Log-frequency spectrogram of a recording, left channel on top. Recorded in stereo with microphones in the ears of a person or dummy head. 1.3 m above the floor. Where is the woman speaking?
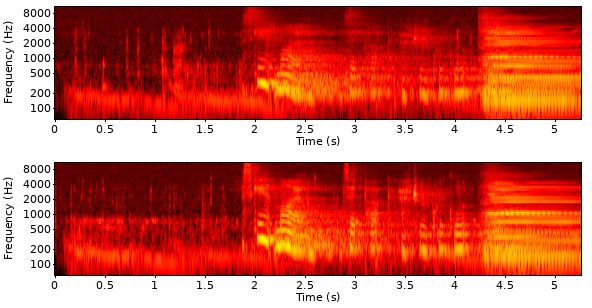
60° right (ahead or behind), 1.0 m.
